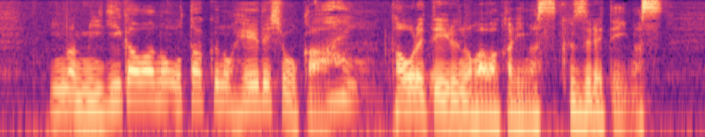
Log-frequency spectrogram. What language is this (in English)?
Japanese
